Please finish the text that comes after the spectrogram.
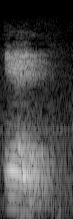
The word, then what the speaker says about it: of: ये जो होता है, ये जो वर्ड होता है, इसका जो प्रोनाउंसिएशन होता है, ये ऑफ नहीं होता, इसका प्रोनाउंसिएशन होता है ऑफ।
